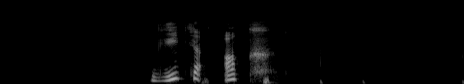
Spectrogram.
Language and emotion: Russian, neutral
